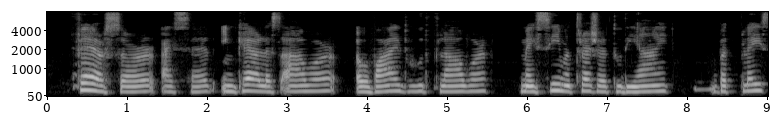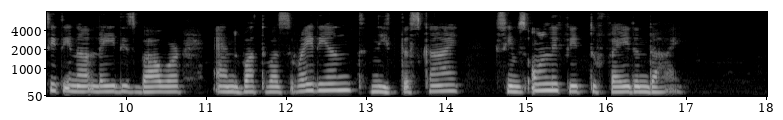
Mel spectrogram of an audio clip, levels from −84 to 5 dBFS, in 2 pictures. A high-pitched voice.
Yes: high, 195 Hz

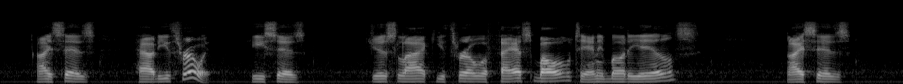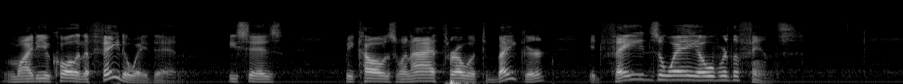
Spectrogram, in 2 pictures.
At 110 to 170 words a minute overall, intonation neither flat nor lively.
Yes: average, 145 wpm; average, 3.3 semitones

